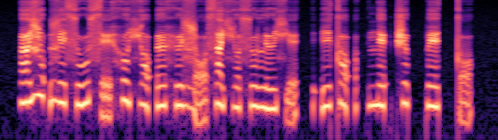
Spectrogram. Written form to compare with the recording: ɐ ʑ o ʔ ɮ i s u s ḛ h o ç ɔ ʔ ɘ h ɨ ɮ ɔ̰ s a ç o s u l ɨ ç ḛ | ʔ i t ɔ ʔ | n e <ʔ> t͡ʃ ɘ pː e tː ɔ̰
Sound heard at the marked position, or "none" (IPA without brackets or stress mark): ʔ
